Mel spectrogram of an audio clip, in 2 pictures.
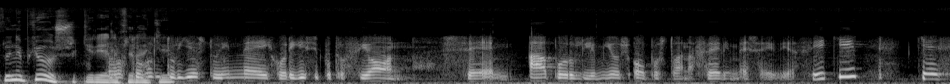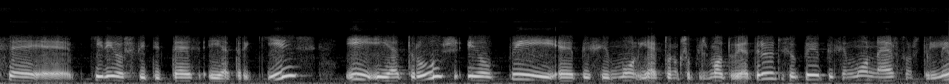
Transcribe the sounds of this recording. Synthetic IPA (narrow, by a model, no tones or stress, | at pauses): t̪uinepçosciɾiɐost̪oɐzlit̪uɾʝiɐst̪uine̞ixo̞ɾiʝisisːpo̞t̪ɾo̞fio̞n | se̞ɐpo̞ɾuzlimɲuso̞po̞st̪oɐnɐ̰fe̞ɾime̞sɐ̰ḭðḭɐ̰θici | ce̞se̞ciɾio̞sfit̪it̪e̞siɐt̪ɾḭcis | iːɐt̪ɾusio̞piːepiθimunʝɐt̪o̞nekso̞plizmo̞t̪uḭɐ̰t̪ɾiut̪iso̞piːsepiθimunːɐe̞ɾθunst̪ili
